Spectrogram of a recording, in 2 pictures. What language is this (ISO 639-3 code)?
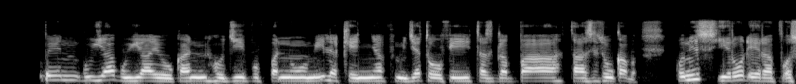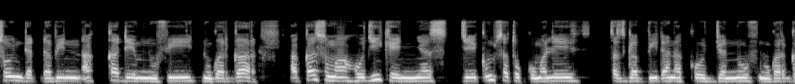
orm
